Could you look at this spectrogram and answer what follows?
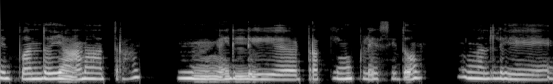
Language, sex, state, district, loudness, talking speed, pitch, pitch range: Kannada, female, Karnataka, Shimoga, -16 LUFS, 95 wpm, 265 Hz, 230-285 Hz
